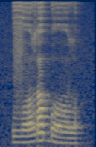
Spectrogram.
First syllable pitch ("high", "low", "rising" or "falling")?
rising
